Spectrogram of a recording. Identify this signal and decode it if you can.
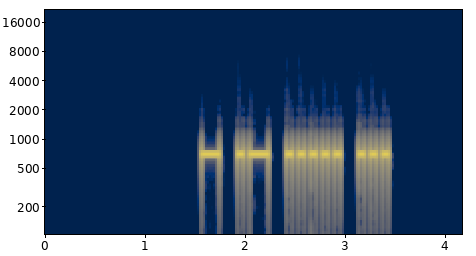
Morse code, heard as a keyed tone, about 20 wpm, 700 Hz. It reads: TA5S
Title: DXCC-100 Call Signs - 4 Characters - Repeated 2x - 20wpm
